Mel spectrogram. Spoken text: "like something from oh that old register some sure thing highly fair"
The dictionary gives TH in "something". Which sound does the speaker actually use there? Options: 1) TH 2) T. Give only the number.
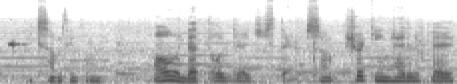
2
